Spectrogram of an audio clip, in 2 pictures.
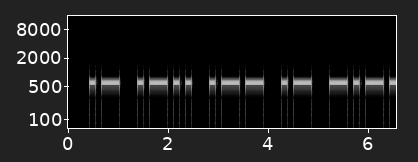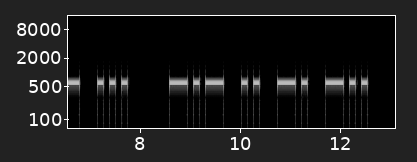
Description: Morse code, heard as a keyed tone, about 10 wpm, 610 Hz. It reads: ALWAYS KIND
